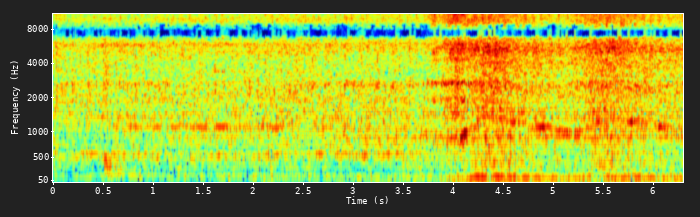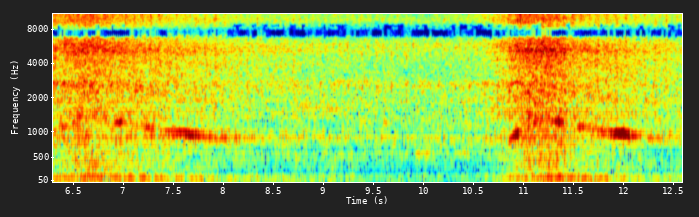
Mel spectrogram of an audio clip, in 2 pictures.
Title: New update. C10 1970 307 small block do you think the knocking sound ended??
